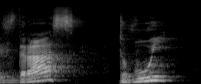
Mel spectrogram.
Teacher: As you can see, V is not pronounced.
